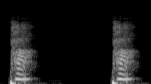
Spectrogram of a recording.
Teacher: 피읍, 피읍, 프, 프. Similar to p and pot, but strongly aspirated. Stronger than pu. Built from pu with an extra stroke for more breath.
